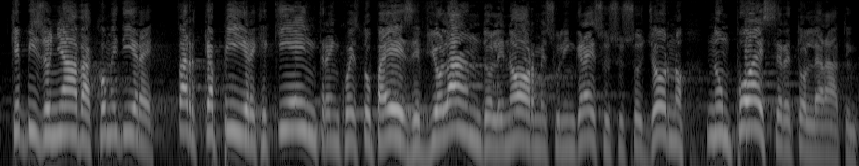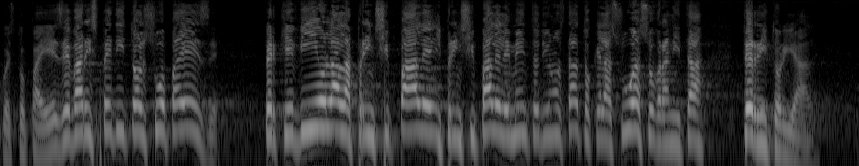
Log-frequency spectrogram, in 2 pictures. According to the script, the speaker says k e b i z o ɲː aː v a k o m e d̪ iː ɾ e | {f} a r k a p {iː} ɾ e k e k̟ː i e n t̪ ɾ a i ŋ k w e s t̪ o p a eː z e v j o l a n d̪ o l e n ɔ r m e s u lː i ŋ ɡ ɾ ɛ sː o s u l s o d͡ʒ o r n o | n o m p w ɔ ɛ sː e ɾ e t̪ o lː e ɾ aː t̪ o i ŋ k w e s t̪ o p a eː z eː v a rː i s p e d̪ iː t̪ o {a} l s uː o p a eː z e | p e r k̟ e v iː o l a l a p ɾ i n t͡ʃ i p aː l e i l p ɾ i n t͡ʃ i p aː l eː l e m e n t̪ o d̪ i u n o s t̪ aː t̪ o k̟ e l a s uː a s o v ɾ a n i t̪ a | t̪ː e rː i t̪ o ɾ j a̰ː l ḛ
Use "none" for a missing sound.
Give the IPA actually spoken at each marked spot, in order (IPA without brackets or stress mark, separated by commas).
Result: f, iː, a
